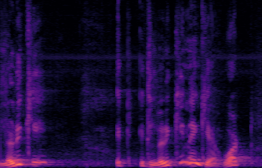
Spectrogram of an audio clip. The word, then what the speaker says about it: Ladki: So it's not like ladki, it's ladki.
